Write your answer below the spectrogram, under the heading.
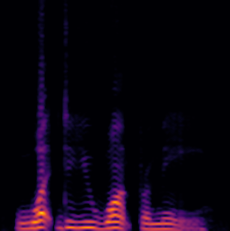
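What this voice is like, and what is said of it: Booming voice. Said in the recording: “in a booming voice”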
